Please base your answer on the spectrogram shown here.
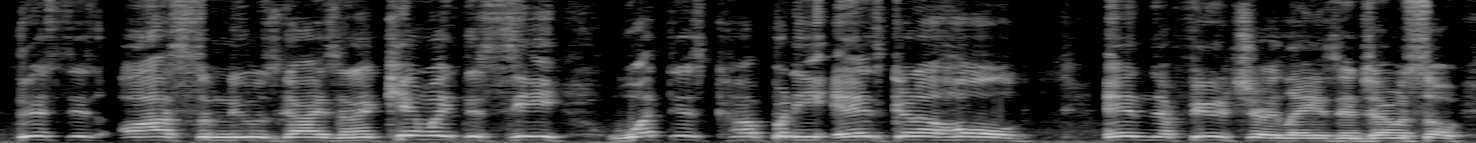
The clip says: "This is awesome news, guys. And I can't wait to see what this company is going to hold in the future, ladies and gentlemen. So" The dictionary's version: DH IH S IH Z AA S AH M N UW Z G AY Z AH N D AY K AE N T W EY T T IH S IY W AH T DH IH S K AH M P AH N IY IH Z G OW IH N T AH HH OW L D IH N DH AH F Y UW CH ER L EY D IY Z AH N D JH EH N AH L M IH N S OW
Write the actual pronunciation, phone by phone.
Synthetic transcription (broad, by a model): DH IH S IH Z AA S AH M N UW Z G AY Z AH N AY K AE N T W EY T T IH S IY W AH T DH IH S K AH M P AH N IY IH Z G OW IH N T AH HH OW L D IH N DH AH F Y UW CH ER L EY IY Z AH N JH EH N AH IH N S OW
